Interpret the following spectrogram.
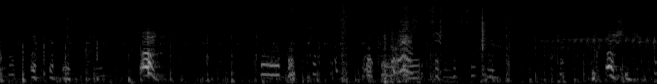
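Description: Domestic hens clucking while they feed, with short calls about a second and a half in, near the middle and around four seconds.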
